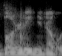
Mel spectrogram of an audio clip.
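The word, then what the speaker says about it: Berlin: 영어식으로서는 아이세야, 그 다음에 러시아식으로서는 베를린이라고 하는데 그 영어식으로 옮기니까 그대로 그냥 벌린이라고 쓰는 독일 수도 베를린의 영어식 철자하고서는 똑같이 나옵니다. 그래서는 어떻게 읽어야 되냐 살짝 그럴 수 있는데 그 영어식으로는 벌린이라고 읽었고 영국에서 원체 오래 활동했었고 영국 사람, 뭐 영국 시민권 갖고 있으니 그냥 영어식으로 이름 불러주는 게 좀 더 나을 것 같아요.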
